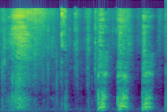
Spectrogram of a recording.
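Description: A woman clearing her throat: a rasping start, then three short, harsh bursts in the second half.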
